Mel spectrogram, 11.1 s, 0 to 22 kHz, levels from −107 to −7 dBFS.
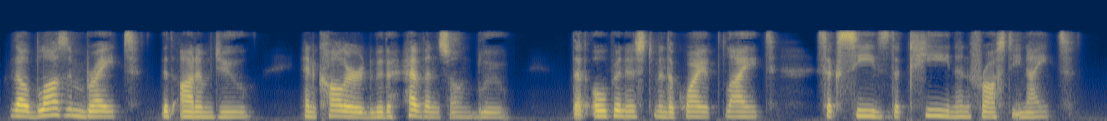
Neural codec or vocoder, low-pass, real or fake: codec, 16 kHz, 0.5 kbps, X-Codec, WavLM features, trained on Multilingual LibriSpeech; 7.2 kHz; fake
